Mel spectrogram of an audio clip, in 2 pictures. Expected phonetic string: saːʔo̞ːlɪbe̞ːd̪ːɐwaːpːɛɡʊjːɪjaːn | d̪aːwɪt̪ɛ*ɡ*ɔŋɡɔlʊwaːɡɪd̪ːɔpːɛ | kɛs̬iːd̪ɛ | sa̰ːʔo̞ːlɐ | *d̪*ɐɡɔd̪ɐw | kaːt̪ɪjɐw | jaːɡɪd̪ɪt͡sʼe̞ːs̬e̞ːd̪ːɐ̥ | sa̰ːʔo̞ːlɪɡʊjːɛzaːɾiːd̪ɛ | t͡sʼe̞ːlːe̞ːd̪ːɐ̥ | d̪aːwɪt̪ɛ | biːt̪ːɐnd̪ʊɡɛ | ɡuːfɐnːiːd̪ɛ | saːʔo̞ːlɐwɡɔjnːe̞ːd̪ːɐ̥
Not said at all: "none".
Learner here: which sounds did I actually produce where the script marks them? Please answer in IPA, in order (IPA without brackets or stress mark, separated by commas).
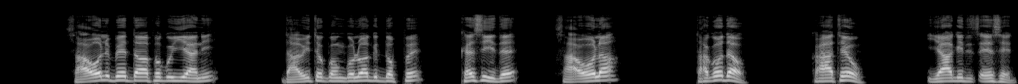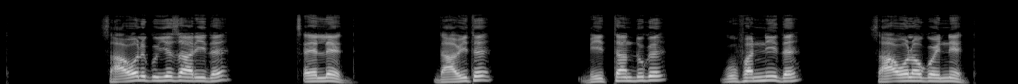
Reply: ɡ, t̪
